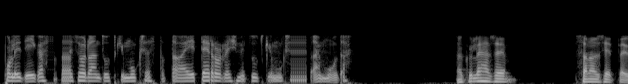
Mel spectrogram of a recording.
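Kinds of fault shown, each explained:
Packet loss with last packet repeated: missing packets were filled by replaying the previous one, causing robotic stutters with a 50 Hz buzz that fits 20 ms packets, scattered over 0.5–0.7 s before "sodan tutkimuksesta tai" and continuous at 2.92–3.06 s before "tai muuta".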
